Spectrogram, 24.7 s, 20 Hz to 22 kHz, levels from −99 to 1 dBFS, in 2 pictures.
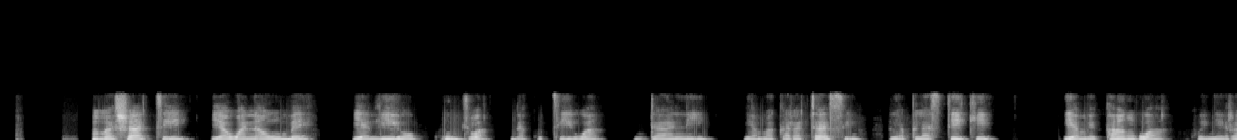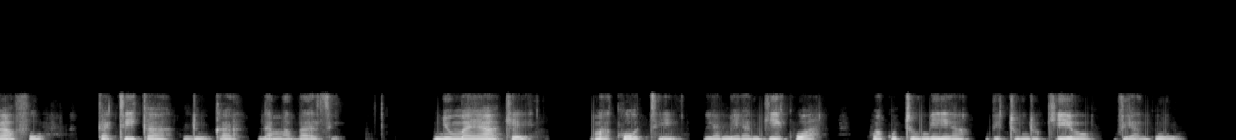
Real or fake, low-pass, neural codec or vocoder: fake; 7.2 kHz; vocoder, 44.1 kHz, 80 mel bands, Vocos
